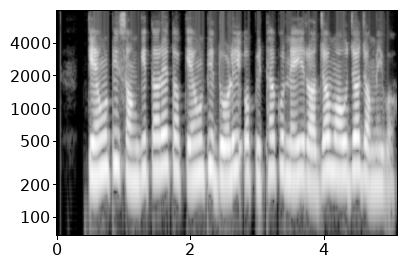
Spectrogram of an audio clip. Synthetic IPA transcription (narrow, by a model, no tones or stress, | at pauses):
keũʈʰisɔŋɡit̪ɔɾet̪ɔkeũʈʰid̪oɭiʔopiʈʰakunej̃ɾɔd͡ʒɔmɔwd͡ʒɔd͡ʒɔmibɔ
